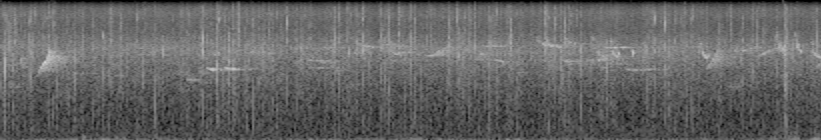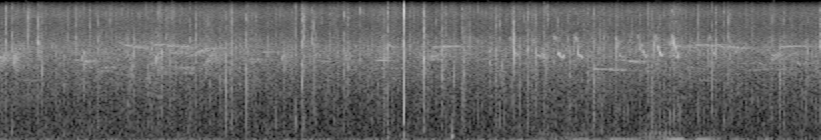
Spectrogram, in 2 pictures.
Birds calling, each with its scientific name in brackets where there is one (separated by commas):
Iiwi (Drepanis coccinea)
